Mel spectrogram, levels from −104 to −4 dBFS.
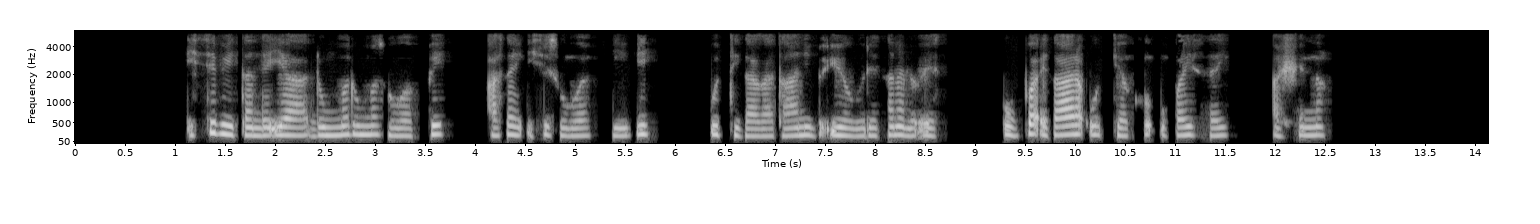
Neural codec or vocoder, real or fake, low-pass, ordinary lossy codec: autoencoder, 48 kHz, 128 numbers a frame, DAC-VAE, trained on Japanese speech; fake; 5.4 kHz; AAC, 24 kbps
